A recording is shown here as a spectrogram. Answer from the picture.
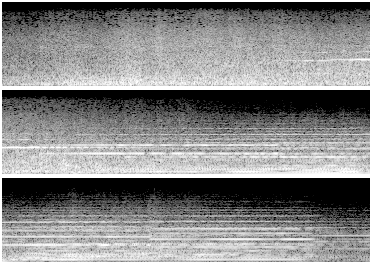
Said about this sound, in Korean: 섬의 어둠은 일찍 찾아온다. 밤의 경계를 파도 소리가 일깨워주고 까무룩 모두가 영원히 잠들 것 같이 어둠이 짙다.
